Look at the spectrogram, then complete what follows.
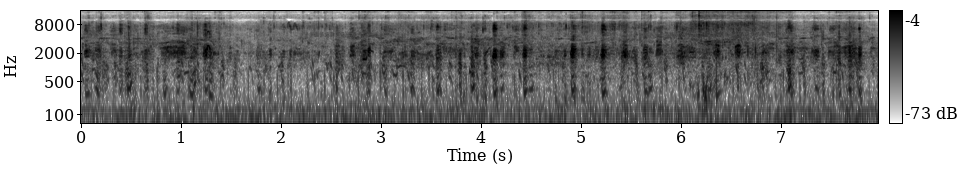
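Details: Many ducks quack together in a continuous patter of brief, coarse calls, with birds chirping among them and a low steady background noise.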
